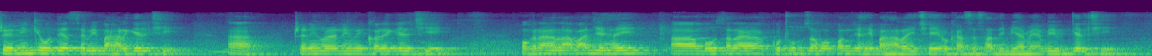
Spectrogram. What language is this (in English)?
Maithili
